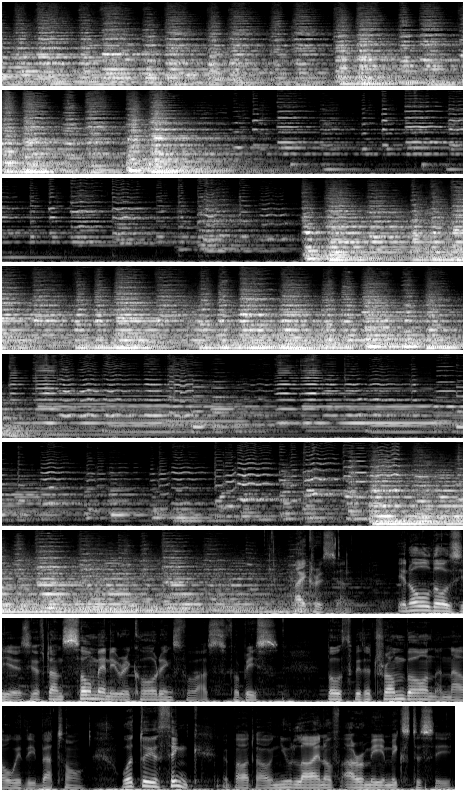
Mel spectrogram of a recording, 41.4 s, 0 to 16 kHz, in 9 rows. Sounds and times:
Violin, fiddle: 0:00.0 - 0:31.2.

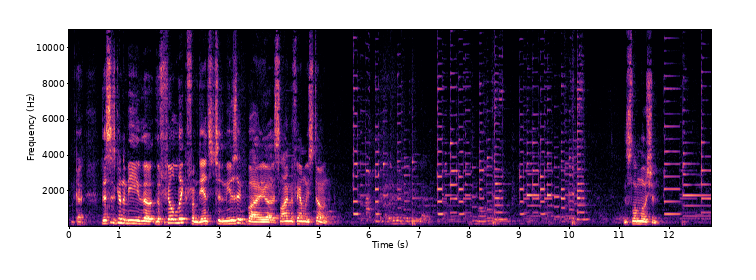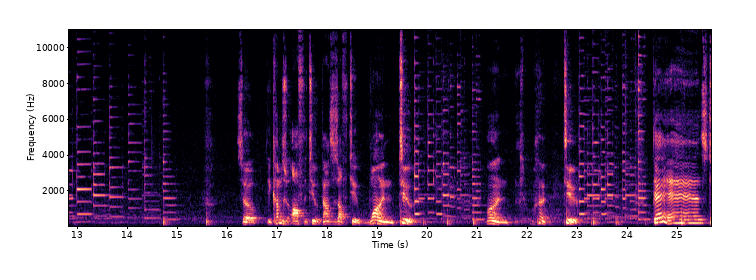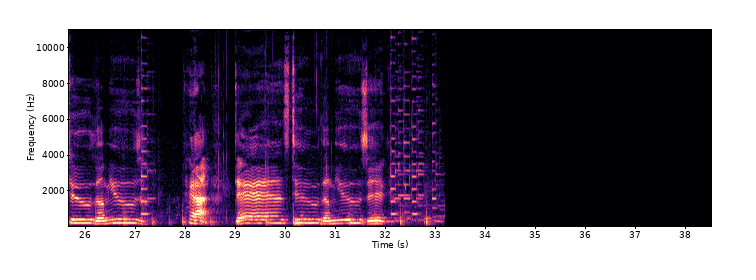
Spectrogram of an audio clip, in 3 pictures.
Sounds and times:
Guitar: 0:00.8 - 0:15.8, 0:16.5 - 0:33.2.

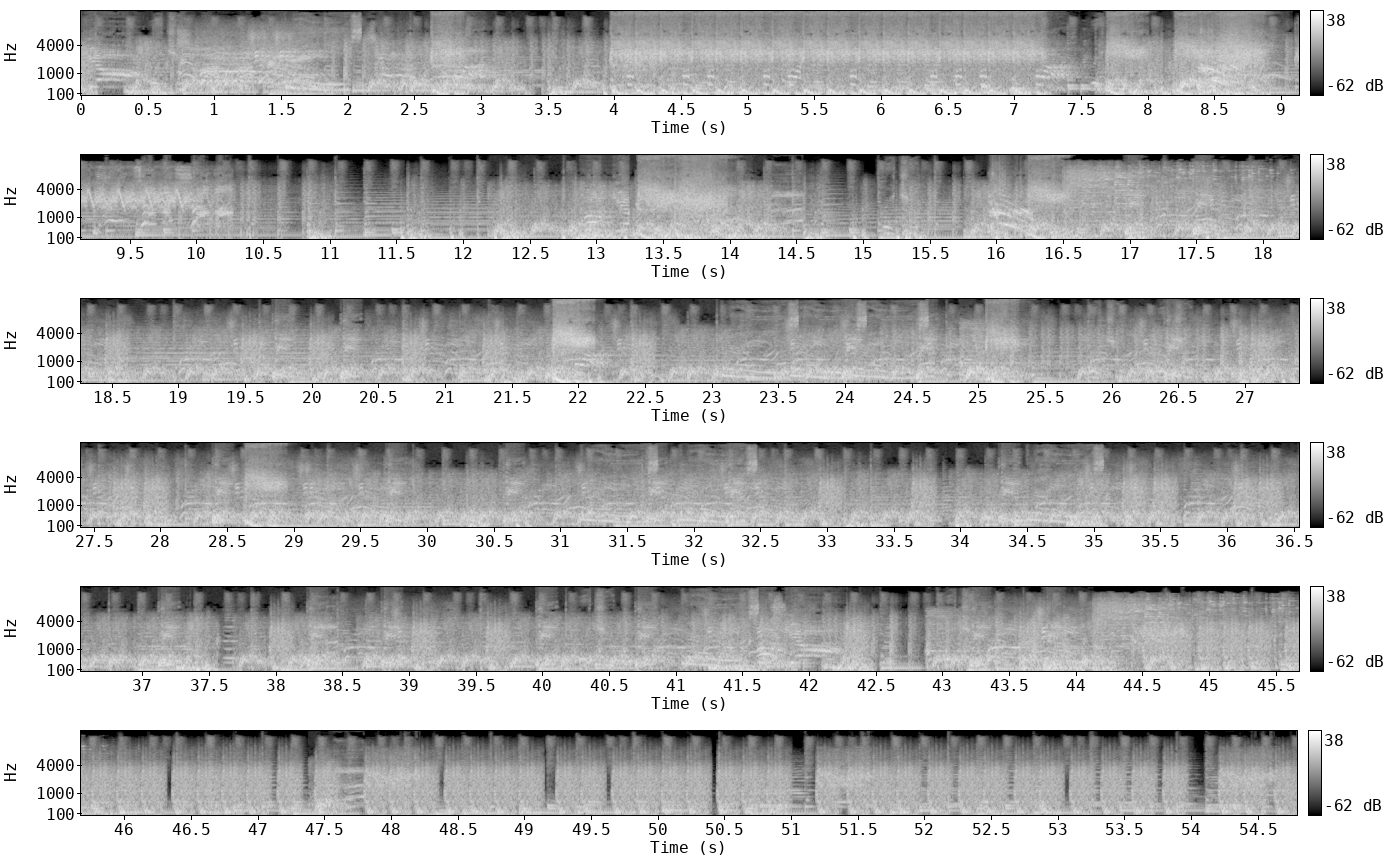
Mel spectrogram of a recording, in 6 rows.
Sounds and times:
Music: 0:00.0 - 0:54.7
Sound effect: 0:00.0 - 0:54.7.

